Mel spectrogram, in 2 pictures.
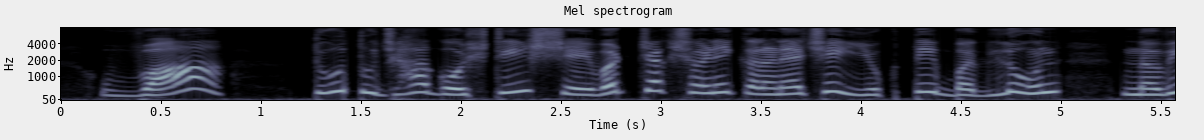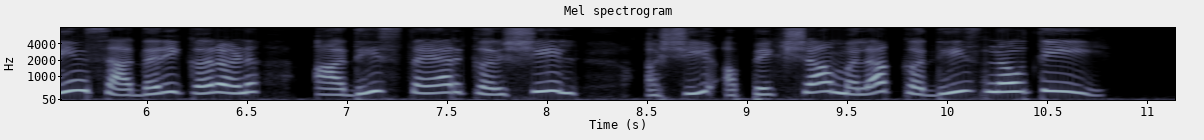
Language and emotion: Marathi, surprised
